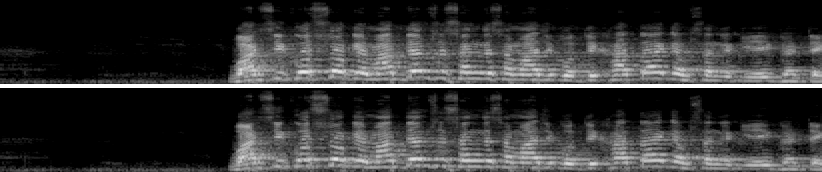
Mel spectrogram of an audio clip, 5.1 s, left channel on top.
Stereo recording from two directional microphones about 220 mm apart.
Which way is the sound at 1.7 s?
10° right (ahead or behind).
